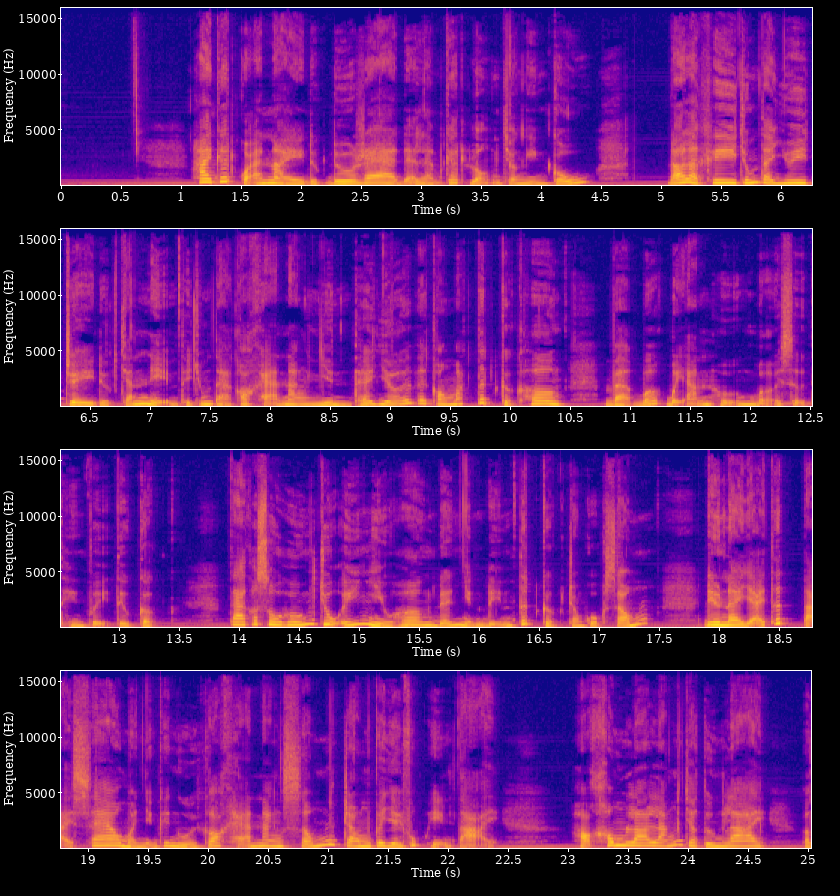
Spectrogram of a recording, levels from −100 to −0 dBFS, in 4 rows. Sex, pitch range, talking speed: female, 180-250 Hz, 225 wpm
